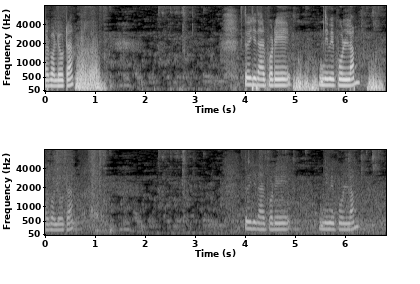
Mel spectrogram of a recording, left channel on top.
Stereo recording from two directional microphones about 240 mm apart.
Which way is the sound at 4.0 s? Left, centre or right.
Left.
